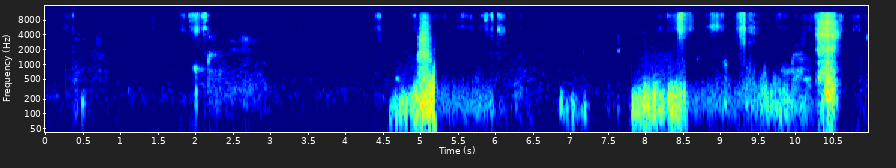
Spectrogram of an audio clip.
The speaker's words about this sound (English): Quality snort right there.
